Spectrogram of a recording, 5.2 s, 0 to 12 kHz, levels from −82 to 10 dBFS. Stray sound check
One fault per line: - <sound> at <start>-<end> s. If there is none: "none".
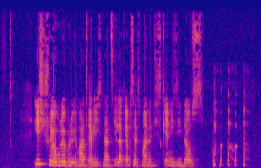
- cough at 4.2-5.0 s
